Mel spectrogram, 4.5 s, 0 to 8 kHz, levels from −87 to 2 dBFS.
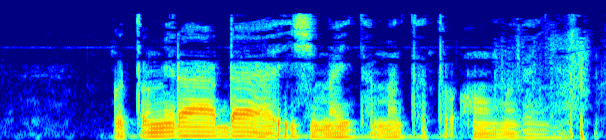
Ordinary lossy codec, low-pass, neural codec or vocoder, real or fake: MP3, 24 kbps; 7.2 kHz; none; real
